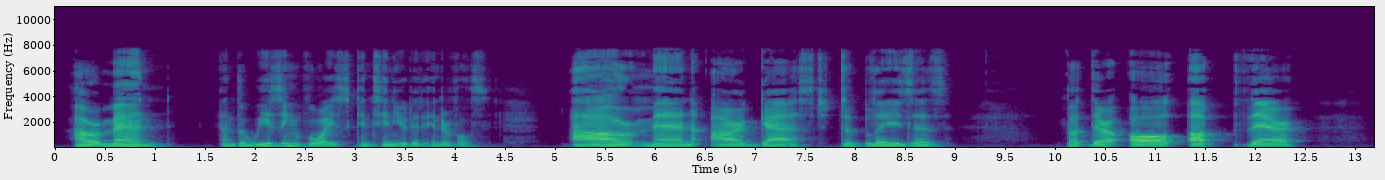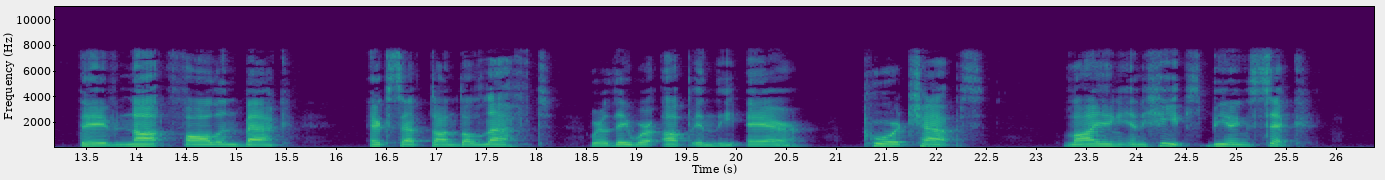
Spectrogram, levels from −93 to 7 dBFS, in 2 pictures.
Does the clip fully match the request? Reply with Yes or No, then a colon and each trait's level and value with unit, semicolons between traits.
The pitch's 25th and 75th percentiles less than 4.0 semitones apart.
Yes: average, 3.2 semitones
